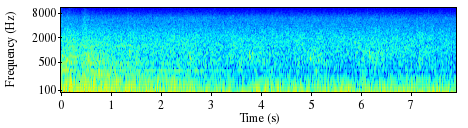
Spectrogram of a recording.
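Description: Footsteps splash quickly through shallow water.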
